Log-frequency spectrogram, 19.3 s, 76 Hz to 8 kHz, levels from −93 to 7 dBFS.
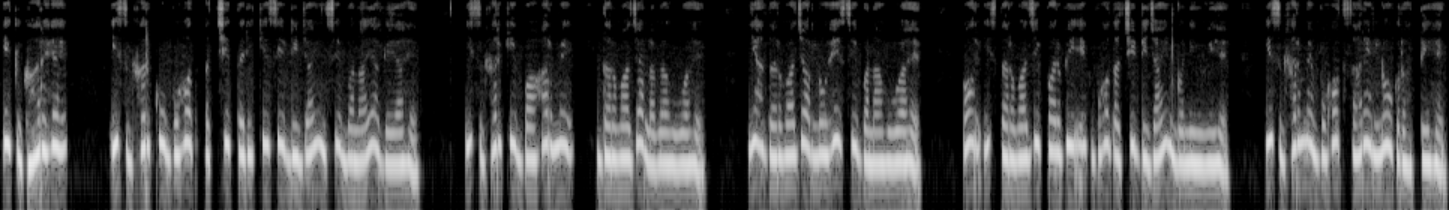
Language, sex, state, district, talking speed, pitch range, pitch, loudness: Hindi, female, Bihar, Saran, 155 wpm, 225-310 Hz, 260 Hz, -15 LUFS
